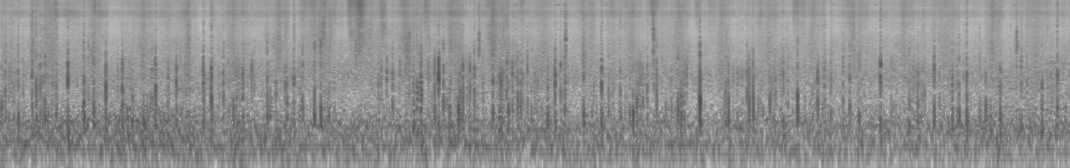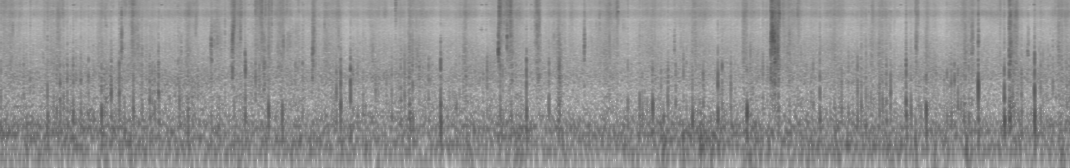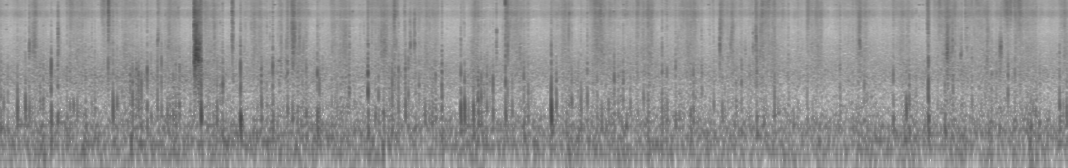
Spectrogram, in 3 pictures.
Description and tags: Walking Through Snow
Seamlessly looping sample of walking through fresh snow, with park ambience in the background.
feet, foot, footsteps, snow, walk, walking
